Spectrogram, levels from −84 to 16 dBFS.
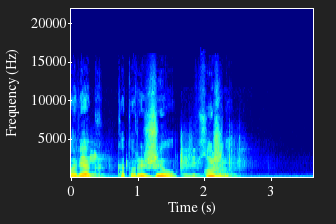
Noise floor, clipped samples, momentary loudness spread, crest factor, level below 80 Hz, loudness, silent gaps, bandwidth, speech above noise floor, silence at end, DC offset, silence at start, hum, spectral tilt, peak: -52 dBFS; under 0.1%; 15 LU; 16 dB; -48 dBFS; -22 LUFS; none; 14.5 kHz; 31 dB; 1.1 s; under 0.1%; 0 s; none; -6 dB/octave; -6 dBFS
